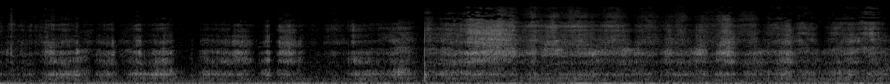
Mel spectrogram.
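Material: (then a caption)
Card. Fingertips and nails scratch and rub the glossy card front cover of a teal *Mistress Masham's Repose* paperback held flat. The result is a steady, bright, papery scratching with rhythmic rasping strokes, with a slightly louder, brighter stretch of scraping around the middle.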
